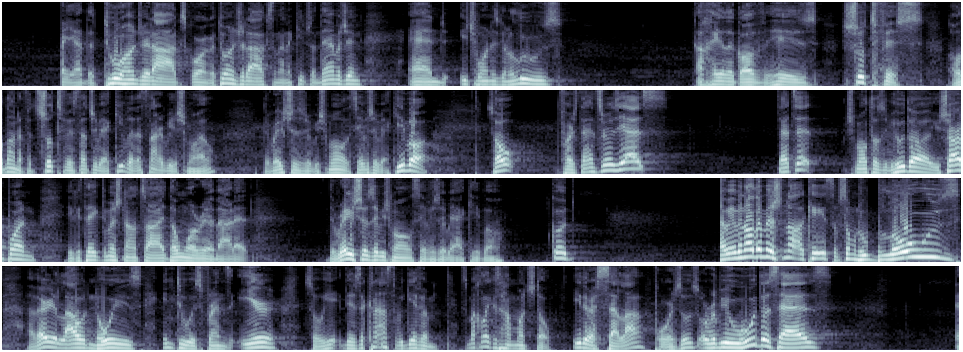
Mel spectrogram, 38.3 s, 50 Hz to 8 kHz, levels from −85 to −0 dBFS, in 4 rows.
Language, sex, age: English, male, 20-39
